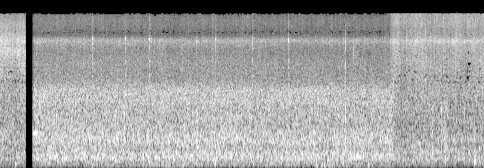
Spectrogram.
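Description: Steady hiss of heavy rain falling, with a brief dropout to silence about half a second in.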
